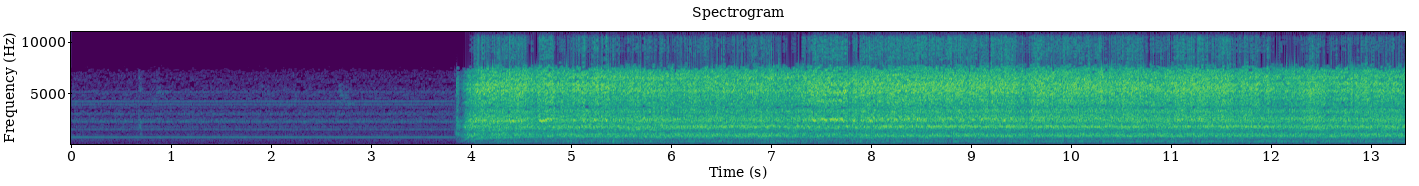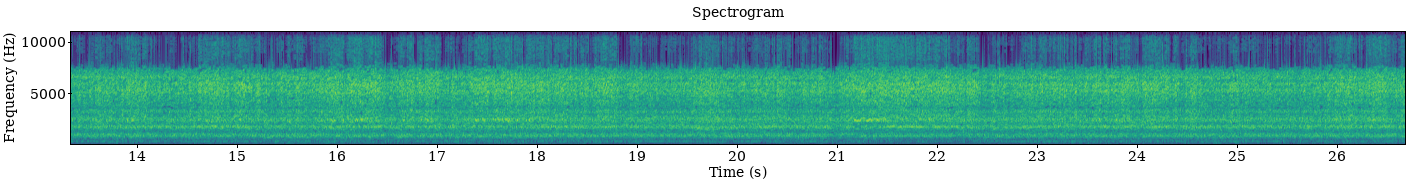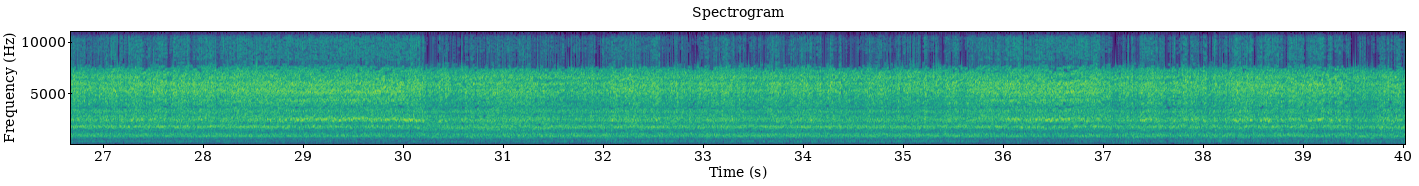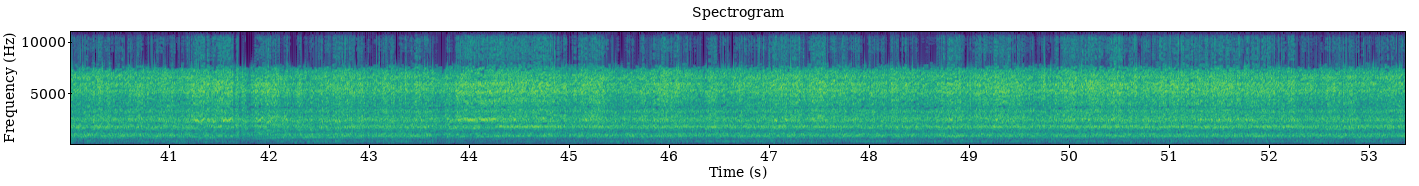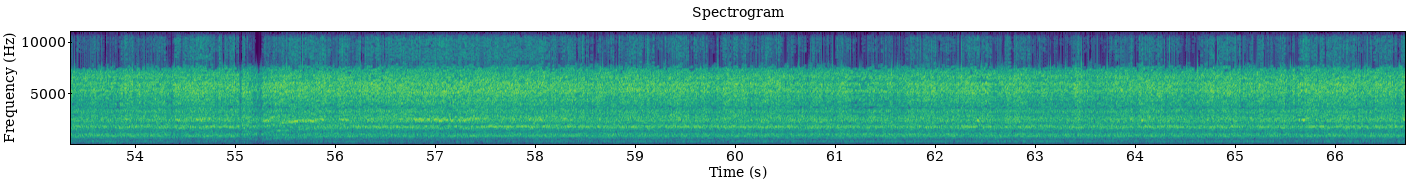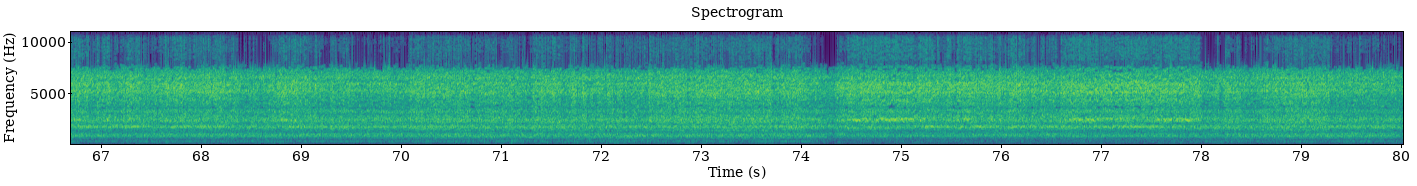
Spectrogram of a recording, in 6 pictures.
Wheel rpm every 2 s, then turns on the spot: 0, 10, 200, 230, 230, 230, 230, 230, 230, 230, 220, 230, 230, 230, 220, 220, 230, 230, 220, 230, 210, 210, 230, 240, 230, 230, 230, 210, 220, 230, 230, 240, 230, 230, 230, 220, 210, 220, 230, 210.
none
